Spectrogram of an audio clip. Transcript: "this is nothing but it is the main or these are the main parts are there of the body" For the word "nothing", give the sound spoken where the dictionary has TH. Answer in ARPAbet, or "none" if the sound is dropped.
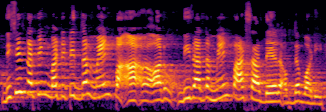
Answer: T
